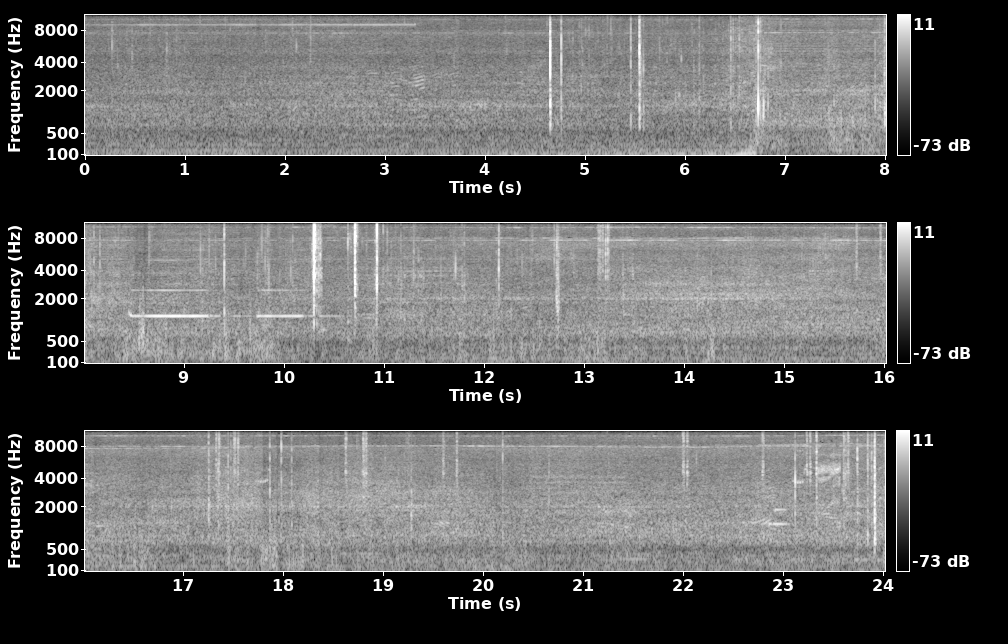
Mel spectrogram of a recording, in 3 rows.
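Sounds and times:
wind: 0.0 - 24.0
sharp clicks: 21.9 - 24.0.

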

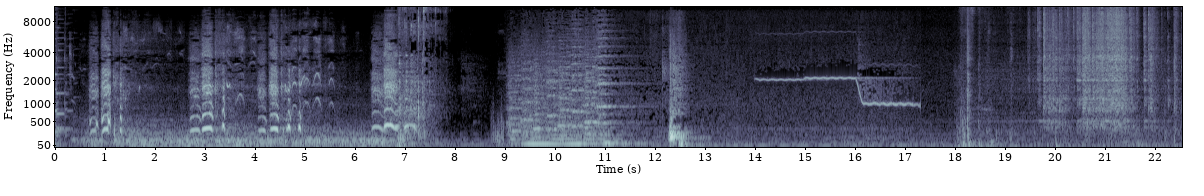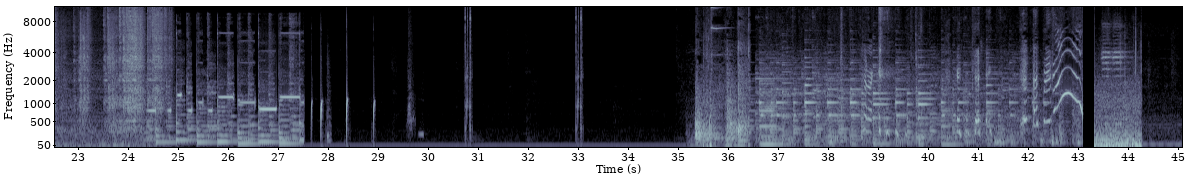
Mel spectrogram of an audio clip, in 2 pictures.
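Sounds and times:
kibble rattling into plastic tray: 19.4 - 24.9.

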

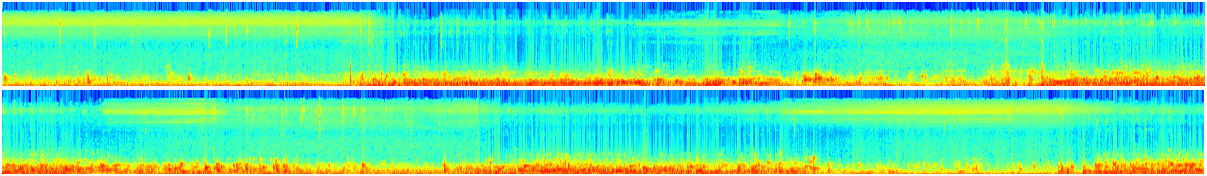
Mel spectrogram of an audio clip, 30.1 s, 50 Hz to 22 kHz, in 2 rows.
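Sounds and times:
faint high hiss: 0.0 - 4.9, 15.5 - 21.3, 24.4 - 28.8
diver breathing bubbles: 0.0 - 30.0
muffled underwater rumble: 0.0 - 30.0.

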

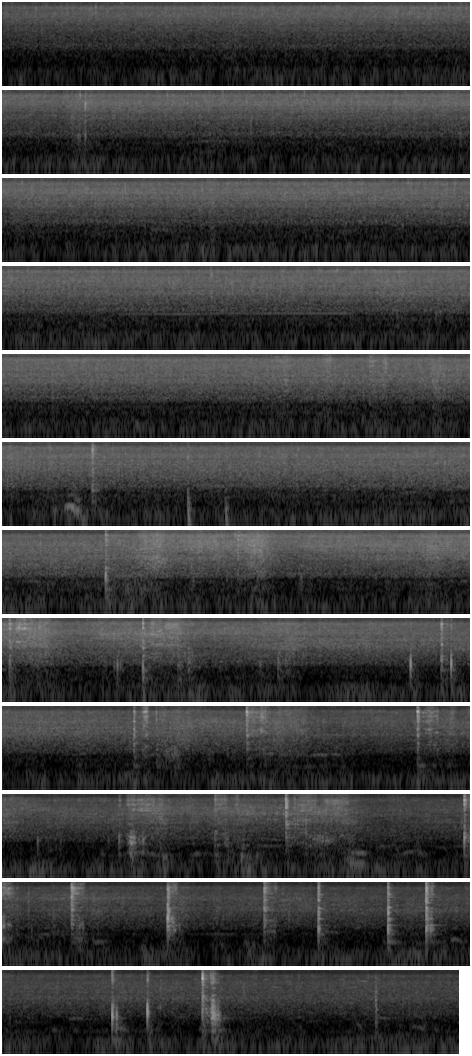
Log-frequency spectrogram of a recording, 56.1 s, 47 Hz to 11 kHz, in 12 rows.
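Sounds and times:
food sizzling in a wok: 0.0 - 56.0
metal spatula scraping wok: 21.1 - 24.8, 27.7 - 48.8, 49.4 - 51.3, 52.6 - 53.8.

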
